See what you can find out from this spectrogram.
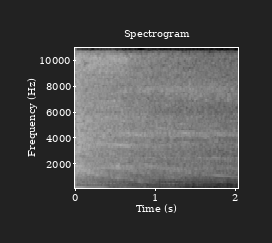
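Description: As the revs drop off, a thin high whistle falls in pitch with engine speed above the exhaust rumble; that's the turbo whistling.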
